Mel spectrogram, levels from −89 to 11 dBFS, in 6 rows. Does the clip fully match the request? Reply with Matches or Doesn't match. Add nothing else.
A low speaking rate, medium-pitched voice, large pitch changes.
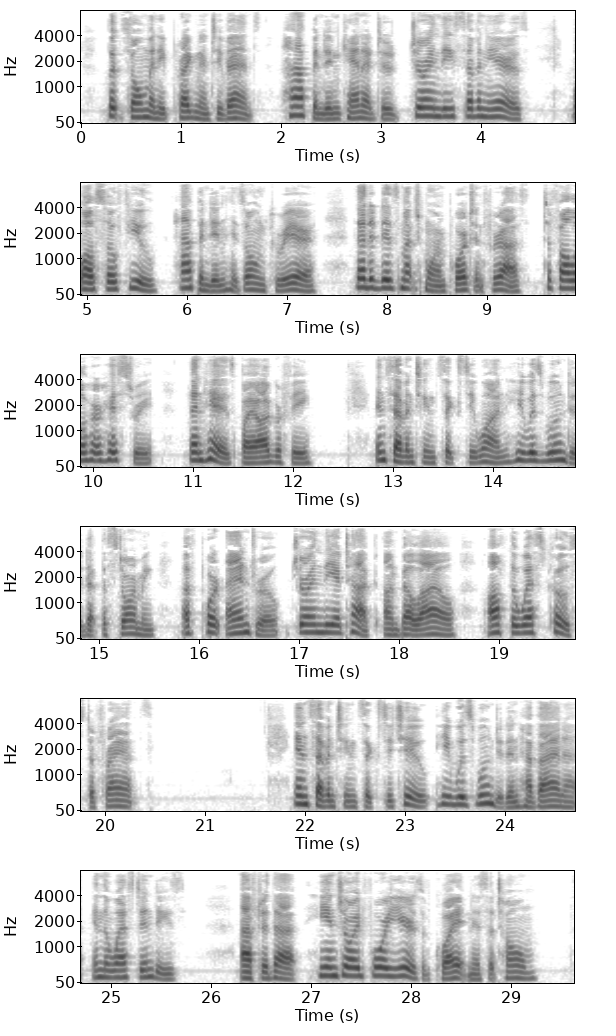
Doesn't match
